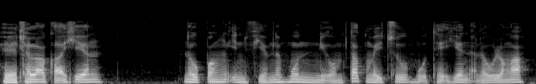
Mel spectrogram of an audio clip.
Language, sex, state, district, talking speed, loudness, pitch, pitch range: Mizo, male, Mizoram, Aizawl, 210 wpm, -18 LUFS, 105 Hz, 95-115 Hz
